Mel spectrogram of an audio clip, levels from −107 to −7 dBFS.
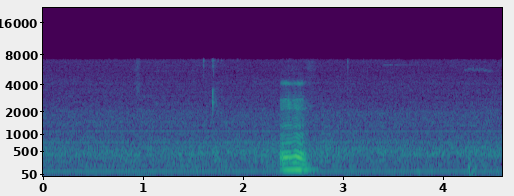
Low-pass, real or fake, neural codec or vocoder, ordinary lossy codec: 7.2 kHz; real; none; none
